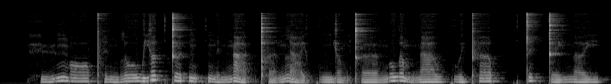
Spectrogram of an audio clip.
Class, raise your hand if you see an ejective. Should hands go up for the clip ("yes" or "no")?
no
